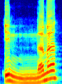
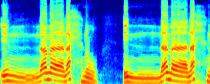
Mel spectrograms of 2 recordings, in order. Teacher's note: إنما نون حرف غنة في أعلى درجات الغنة كما ذكرنا من قبل. إنما والميم في الدرجة الخامسة من درجات الغنة لأنها متحركة، وأيضا فيها مد طبيعي وصلا ووقفا، يعني نقف عليها أيضا بالمد الطبيعي إنما، وأيضا نصلها بالمد الطبيعي إنما نحن، إنما نحن هكذا.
